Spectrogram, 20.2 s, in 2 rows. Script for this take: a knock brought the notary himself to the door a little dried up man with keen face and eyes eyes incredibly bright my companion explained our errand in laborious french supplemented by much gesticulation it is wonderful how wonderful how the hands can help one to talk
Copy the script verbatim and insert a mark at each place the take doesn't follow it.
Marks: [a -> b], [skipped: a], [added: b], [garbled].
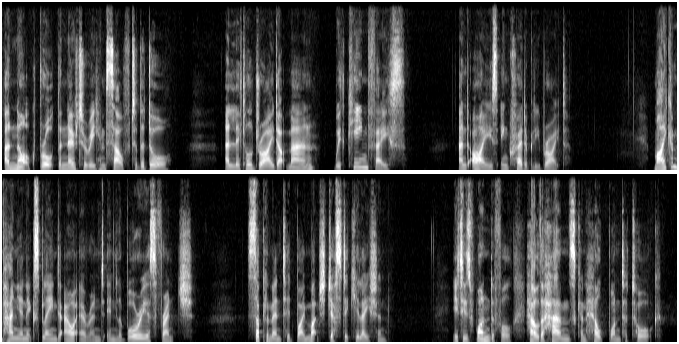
a knock brought the notary himself to the door a little dried up man with keen face and eyes [skipped: eyes] incredibly bright my companion explained our errand in laborious french supplemented by much gesticulation it is wonderful how [skipped: wonderful how] the hands can help one to talk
